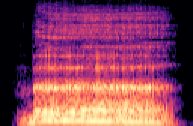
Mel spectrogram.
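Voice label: Demoman jeers, russian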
